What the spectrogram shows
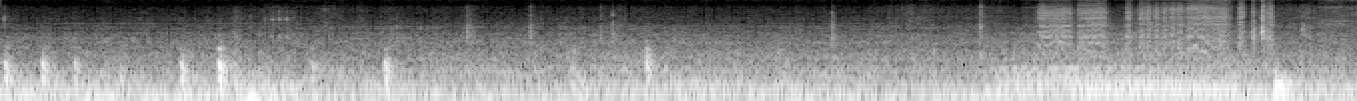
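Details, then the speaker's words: VW Polo front suspension: short rubbery squeaks and creaks while turning right, felt slightly in the steering wheel, also heard in reverse; damaged control arm bushings, two replaced, and the noise was gone afterward. "В общем оказалось что это были повреждены саленблоки у кого будут подобные звуки рекомендую обратить внимание на замену Сален блоков"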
